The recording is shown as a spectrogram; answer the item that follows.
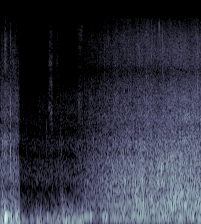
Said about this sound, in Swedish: Ljudlöst lite bogsvall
